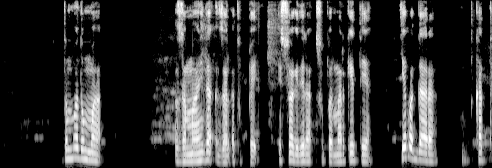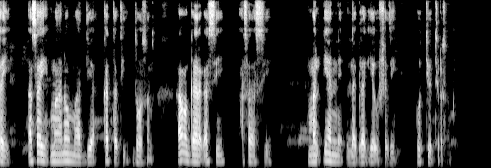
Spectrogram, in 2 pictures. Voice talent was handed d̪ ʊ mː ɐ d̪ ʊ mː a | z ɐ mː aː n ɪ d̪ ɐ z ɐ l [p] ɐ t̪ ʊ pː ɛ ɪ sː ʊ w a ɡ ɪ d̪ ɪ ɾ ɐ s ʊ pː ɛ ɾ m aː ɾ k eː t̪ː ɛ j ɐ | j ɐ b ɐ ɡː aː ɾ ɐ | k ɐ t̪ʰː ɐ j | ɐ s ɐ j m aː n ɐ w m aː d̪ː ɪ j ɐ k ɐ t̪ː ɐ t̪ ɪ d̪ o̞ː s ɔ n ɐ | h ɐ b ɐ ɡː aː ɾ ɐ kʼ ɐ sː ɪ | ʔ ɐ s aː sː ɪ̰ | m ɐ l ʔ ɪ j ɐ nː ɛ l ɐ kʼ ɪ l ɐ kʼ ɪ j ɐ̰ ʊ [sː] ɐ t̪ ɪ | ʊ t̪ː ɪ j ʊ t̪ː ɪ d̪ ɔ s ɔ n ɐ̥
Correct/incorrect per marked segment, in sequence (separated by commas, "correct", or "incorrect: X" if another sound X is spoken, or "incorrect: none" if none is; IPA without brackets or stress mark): incorrect: ʔ, incorrect: ʃː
